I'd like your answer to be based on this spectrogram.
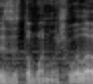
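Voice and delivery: ordinary talk, nothing marked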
